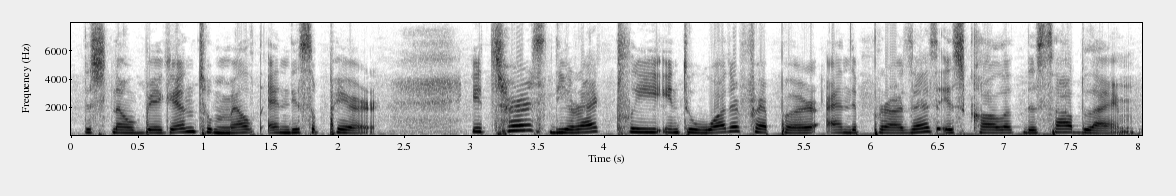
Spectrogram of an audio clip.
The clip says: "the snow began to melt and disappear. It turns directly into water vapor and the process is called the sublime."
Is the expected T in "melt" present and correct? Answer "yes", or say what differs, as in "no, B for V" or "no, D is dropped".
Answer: yes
